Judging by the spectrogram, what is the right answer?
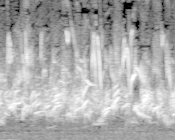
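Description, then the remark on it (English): A bobolink's bubbly, tumbling song pours out in a continuous stream of high, jangling notes, moderately loud and steady throughout, with no voices present. “Each tiny bobolink chick could be destined for multiple trips around the globe.”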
